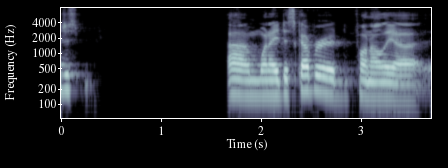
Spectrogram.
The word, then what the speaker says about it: Faunalia: silly little book here finale finale there's a couple different ways to pronounce it the big thing is the Fawn right so like Jimmy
